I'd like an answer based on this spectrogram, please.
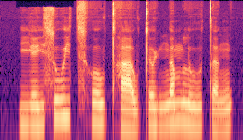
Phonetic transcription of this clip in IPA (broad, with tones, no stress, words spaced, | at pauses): je˨˧jsuː˥j t͡sʰo˥w t̪ʰaː˨˩wt̪ɵ˧ɥŋɐ˥m luː˨˧t̪ɐ˨˥ŋ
